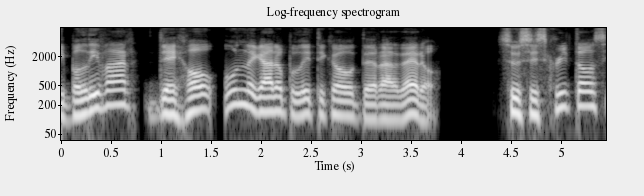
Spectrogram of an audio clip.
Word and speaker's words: duradero: Nate, te quiero corregir la pronunciación de una de estas palabras. Es la palabra duradero. Bolívar dejó un legado político duradero.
